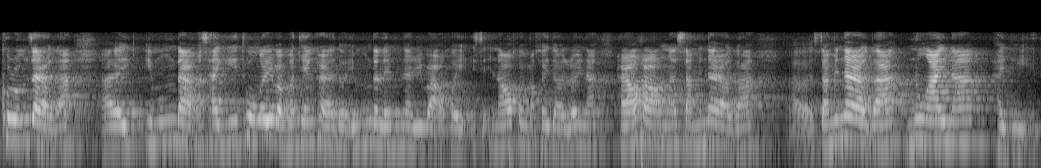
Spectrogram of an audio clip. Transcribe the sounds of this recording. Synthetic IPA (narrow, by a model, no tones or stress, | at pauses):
kʰuɾumzaɾaɡa | imuŋdɐŋɐsajɡitʰoŋɐɾibɐmɐtʰeŋkʰɐɾɐdɔʔimuŋdɐlɐjminɐɾibaɐkʰojḭnawɐkʰojmɐkʰɐjdalojnɐ | hɐɾawɦɐɾawnɐsaminɐɾɐɡa | saminɐɾɐɡanuŋajnɐhajdi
